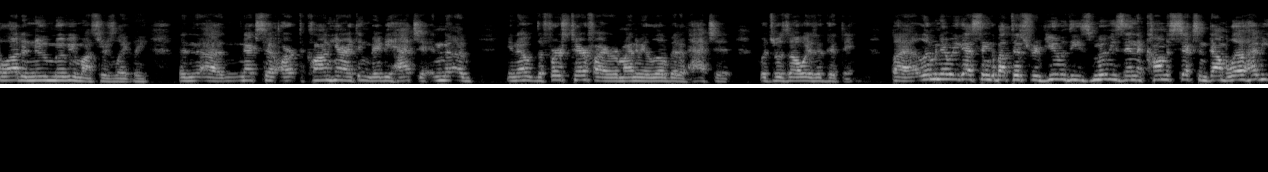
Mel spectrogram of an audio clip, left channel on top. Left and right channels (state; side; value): silent; right; digital silence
